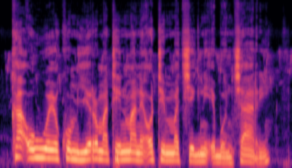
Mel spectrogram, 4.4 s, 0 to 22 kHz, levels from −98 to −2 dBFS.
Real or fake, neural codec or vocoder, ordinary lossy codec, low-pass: real; none; none; none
